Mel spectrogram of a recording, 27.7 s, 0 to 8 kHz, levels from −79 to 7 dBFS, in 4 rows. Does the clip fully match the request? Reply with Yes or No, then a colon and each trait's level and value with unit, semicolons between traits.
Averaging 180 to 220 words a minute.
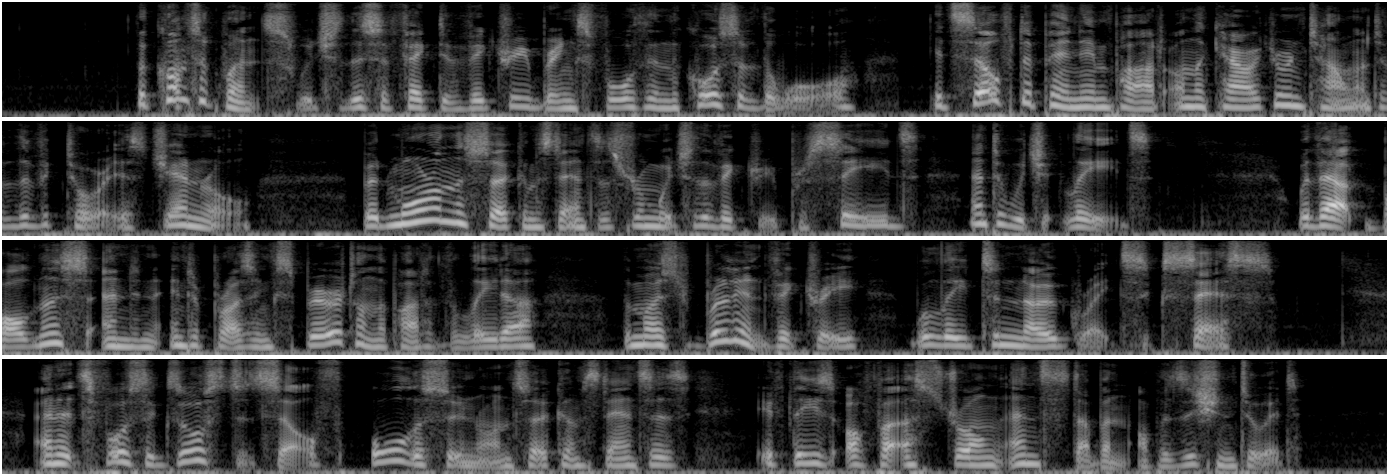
Yes: average, 185 wpm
